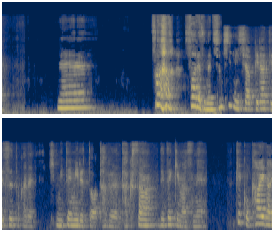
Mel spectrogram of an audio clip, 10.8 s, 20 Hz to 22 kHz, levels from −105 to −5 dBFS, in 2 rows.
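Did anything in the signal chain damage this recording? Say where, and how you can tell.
Yes. From 4.4 s to the end, the speech loses everything above 8.5 kHz and drops about 5 dB, with a new noise floor about 50 dB down and no gap at the change. The input was likely switched to a poorer device at the driver level.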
